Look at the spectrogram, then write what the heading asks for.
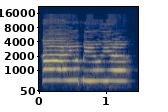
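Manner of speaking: high, loud sing-out hello; group greeting. Shown as a demonstration. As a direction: lead a class of children greeting a newcomer. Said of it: "Everybody say hi to Amelia".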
